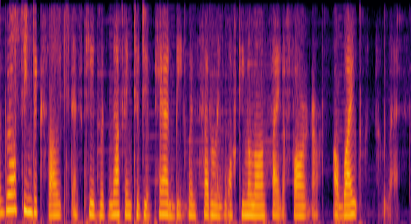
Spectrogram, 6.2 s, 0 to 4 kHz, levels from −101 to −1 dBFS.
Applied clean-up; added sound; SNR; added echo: neural separator model SepFormer WHAMR!.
